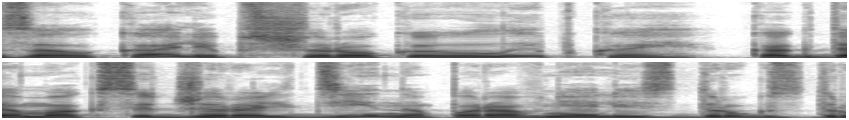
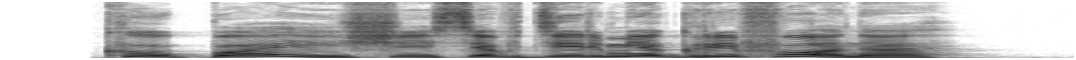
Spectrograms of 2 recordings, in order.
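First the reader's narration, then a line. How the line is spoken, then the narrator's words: Shouted reply. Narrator (Russian): крикнула она в ответ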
